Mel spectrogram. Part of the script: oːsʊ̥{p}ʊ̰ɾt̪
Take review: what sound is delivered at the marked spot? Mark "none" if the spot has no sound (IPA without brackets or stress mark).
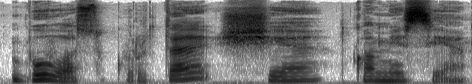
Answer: k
